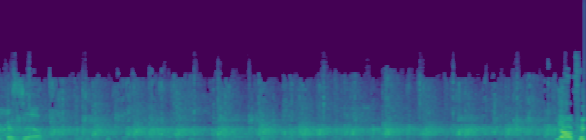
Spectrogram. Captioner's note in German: Beifall AfD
